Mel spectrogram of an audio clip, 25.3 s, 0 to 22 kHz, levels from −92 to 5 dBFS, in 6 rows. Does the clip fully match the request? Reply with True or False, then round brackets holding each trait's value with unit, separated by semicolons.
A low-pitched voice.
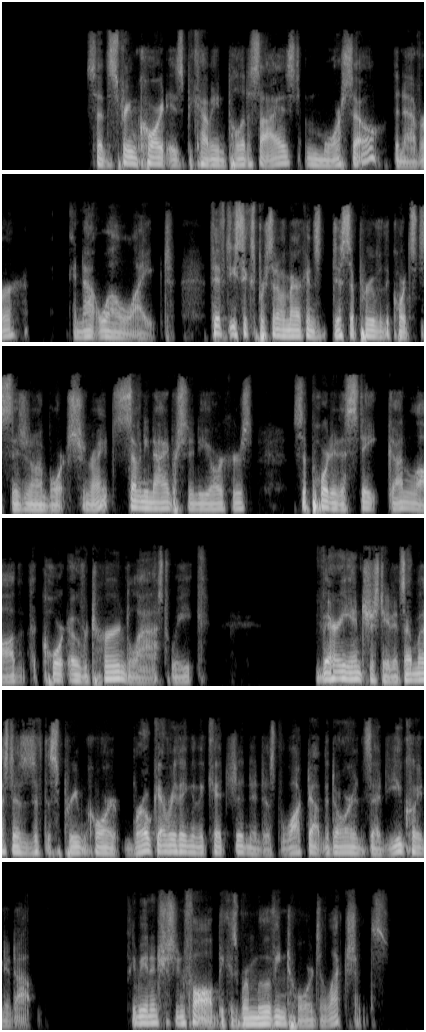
True (100 Hz)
